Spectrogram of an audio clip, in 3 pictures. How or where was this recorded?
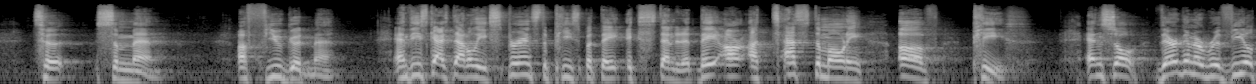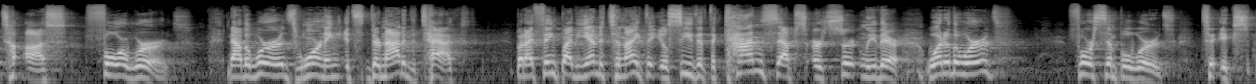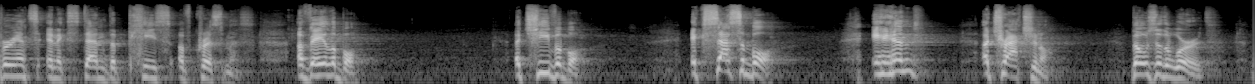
large echoing room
